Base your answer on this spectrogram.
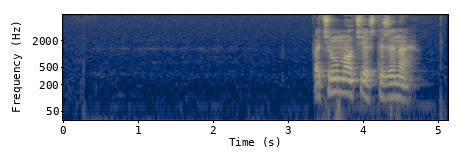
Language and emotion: Russian, neutral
